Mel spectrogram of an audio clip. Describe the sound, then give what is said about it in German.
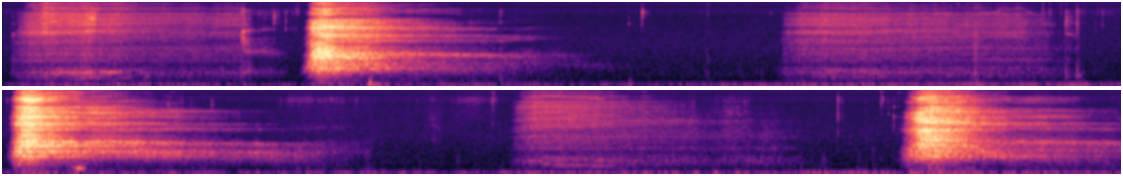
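Three slow, deep breaths, each a long soft hiss of air drawn in through the nose and then a louder, sighing exhale out through the mouth, calm and evenly spaced during a guided relaxation with no talk over them. “Und dann nimm hier drei tiefe Atemzüge durch die Nase ein und durch den Mund aus.”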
